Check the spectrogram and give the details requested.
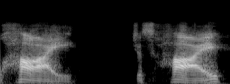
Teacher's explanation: we just get rid of the T sound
